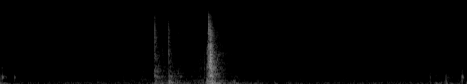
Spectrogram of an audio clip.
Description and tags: a door closes
close, door, closing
